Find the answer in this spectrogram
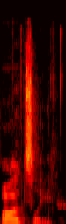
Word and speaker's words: Ardsley: Even the way we pronounce Ardsley tells a story. In England, it is oddsly, non-rodic with the R dropped. Here in New York, however, the R stays strong. Ironically, that's what makes our pronunciation closer to how English was spoken centuries ago, more traditional than modern British English itself.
